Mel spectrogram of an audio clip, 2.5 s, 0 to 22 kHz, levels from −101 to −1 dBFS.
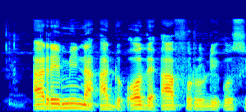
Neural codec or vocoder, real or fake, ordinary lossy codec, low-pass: none; real; none; 10.8 kHz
